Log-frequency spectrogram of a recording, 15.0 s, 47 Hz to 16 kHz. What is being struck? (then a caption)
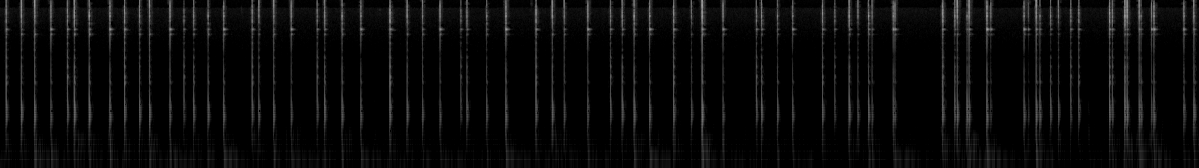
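Large glass bowl. Long nails tap around the base rim of a large, clear, hollow, empty glass bowl turned upside down. Dozens of quick, dry, quiet taps come in uneven bursts and pauses, each with a woody click around 285 Hz and a faint bright tick that dies away almost at once.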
